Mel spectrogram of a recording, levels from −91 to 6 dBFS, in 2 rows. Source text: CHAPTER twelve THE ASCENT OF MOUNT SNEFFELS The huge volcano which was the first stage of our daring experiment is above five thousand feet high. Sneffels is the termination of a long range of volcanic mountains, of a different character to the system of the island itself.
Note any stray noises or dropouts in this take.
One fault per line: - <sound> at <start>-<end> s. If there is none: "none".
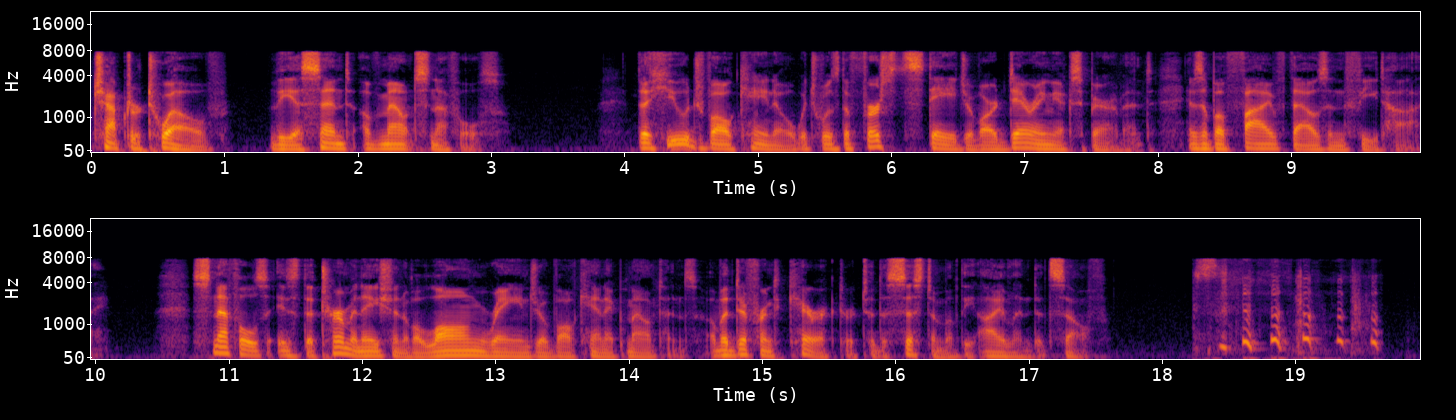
- laugh at 18.2-19.7 s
